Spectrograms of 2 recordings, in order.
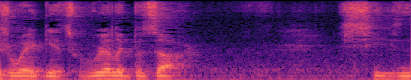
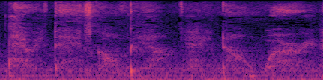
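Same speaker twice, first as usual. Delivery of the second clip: fast, voiceless, much softer whisper; 19 dB quieter, faster than usual. Retold or imitated. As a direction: brush him off in a quick whisper. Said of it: "all this whispering".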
